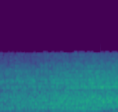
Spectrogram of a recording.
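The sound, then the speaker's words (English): Heavy trucks of a military convoy idle together in a steady, dense engine rumble, continuous with no pauses, a low mechanical drone without voices, as the convoy halts at dusk in a village where three or four roads meet and some trucks start to deploy. “Just about dark, we reached the village and the convoy halted.”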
